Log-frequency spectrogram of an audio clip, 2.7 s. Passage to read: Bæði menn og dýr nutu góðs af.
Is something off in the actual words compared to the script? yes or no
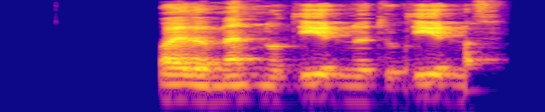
yes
